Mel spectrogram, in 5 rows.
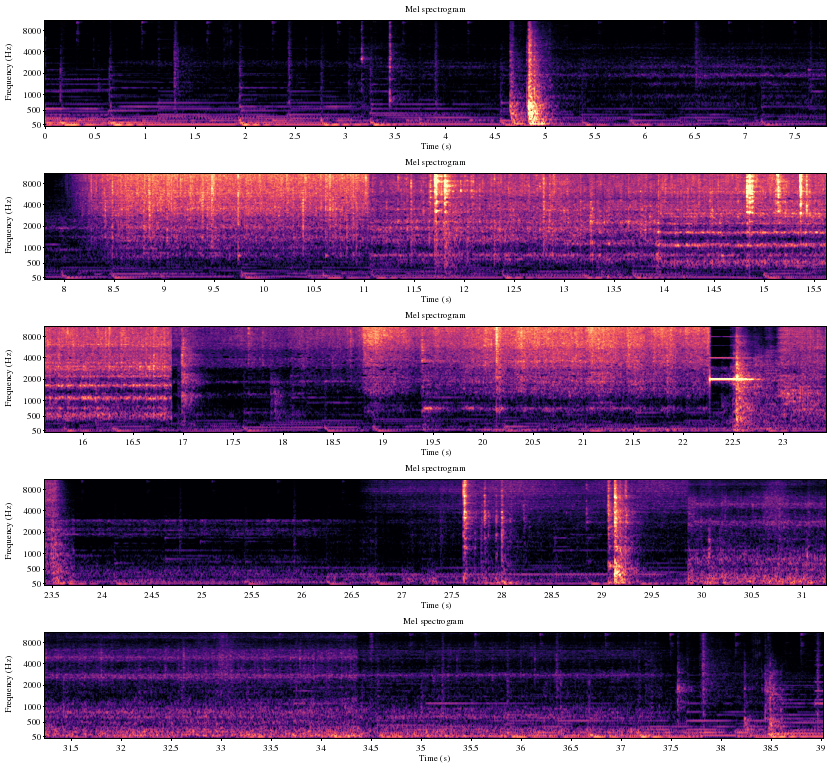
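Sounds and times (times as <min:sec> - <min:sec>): food sizzling in a pan: 0:08.0 - 0:23.5, 0:26.6 - 0:37.2
utensil clicking against pan: 0:14.8 - 0:16.0.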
